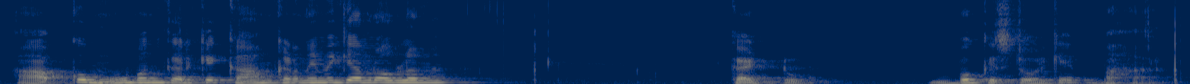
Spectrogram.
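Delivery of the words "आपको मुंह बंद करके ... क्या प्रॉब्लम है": raised, high-pitched telling-off; scolding. Acted. Prabhat snaps back at Vijay, scolding. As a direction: scold him sharply, pitched up. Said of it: "विजय को डांटते हुए reply करता है".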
